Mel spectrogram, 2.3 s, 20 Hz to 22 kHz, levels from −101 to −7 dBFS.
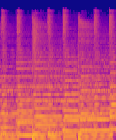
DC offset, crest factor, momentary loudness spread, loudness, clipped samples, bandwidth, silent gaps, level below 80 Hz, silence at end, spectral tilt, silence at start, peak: under 0.1%; 14 dB; 2 LU; -27 LUFS; under 0.1%; 17 kHz; none; -38 dBFS; 0 s; -5.5 dB/octave; 0 s; -14 dBFS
